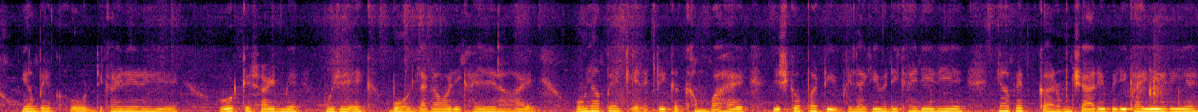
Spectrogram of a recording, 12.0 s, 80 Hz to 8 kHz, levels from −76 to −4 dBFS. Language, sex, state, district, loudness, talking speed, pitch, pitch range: Hindi, male, Chhattisgarh, Kabirdham, -17 LUFS, 220 wpm, 160 Hz, 150-165 Hz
